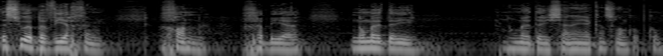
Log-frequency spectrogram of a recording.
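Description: A man talks in a monotone, flat intonation at a medium pitch, with big swings in loudness. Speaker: pastor. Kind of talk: sermon. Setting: church. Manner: halting.

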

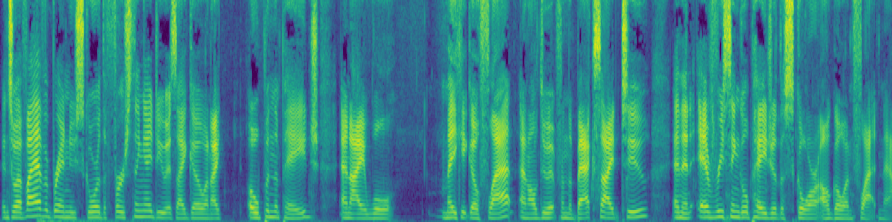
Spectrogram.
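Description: A woman with an American accent and a plain, everyday voice, medium in pitch, fairly even in intonation, fairly quick in pace, on a very clean recording with a silent background. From Texas, small town. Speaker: orchestra conductor. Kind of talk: radio interview.

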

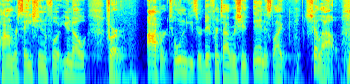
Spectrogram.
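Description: This man has a fairly high, somewhat breathy voice with an American accent. His pitch varies in an ordinary way. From San Francisco, California. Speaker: media personality. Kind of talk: casual chat.

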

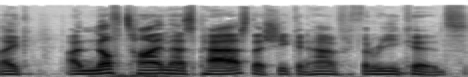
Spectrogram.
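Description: On a very clean recording with a silent background, a man with an unremarkable speaking voice talks at a fairly slow pace and a medium pitch. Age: 20s. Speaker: podcast co-host. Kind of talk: casual chat.

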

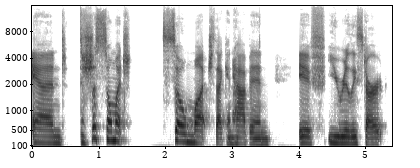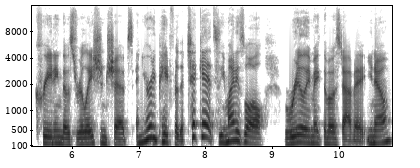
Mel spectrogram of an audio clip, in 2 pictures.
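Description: On a very clean recording with a silent background and a dry, close sound with no echo, a woman with a normal speaking voice talks at a fairly low pitch and a moderate pace, her intonation lively. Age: 30s. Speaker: Instagram expert and influencer. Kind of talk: casual interview chat.

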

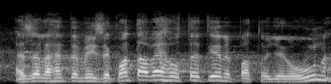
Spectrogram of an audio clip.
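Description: Noticeable background noise accompanies a man's fairly high-pitched voice. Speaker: pastor. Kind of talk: sermon. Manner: animated.

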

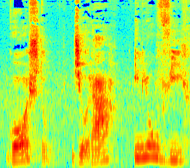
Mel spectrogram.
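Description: A woman at a fairly low pitch with very wide pitch swings, amid noticeable background noise and audible room echo. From São Paulo, Brazil. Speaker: listener. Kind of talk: testimony.

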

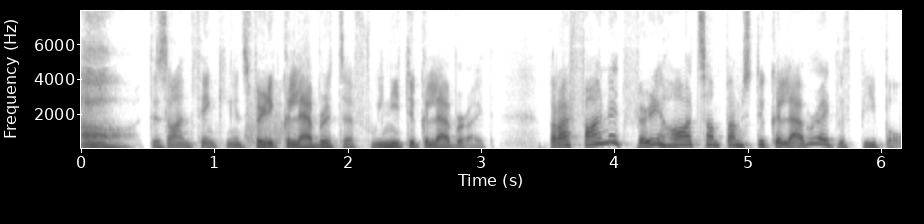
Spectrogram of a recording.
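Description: Over a quiet background, a man with a fairly high pitch speaks very fast with very wide pitch swings, the sound dry and close with no echo. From South Africa. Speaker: experience design consultant. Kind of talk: casual chat.

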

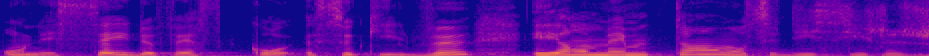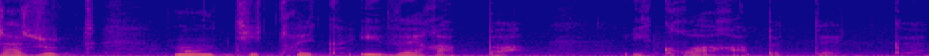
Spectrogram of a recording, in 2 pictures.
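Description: Very slowly, a woman speaks at a medium pitch with a dark, mellow tone and very wide pitch swings. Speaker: retired stage actress. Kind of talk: interview. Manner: animated.

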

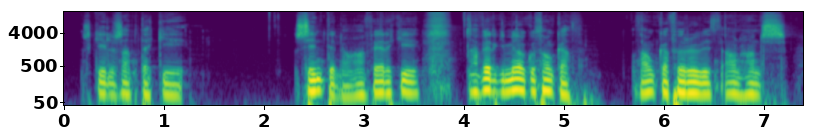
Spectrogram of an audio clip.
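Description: A man's very deep, low voice with a dark, mellow tone and fairly even intonation, on a very clean recording with a silent background. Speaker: lay preacher. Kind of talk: sermon.

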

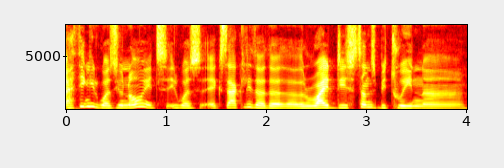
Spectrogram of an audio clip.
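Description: In a very clean recording with a silent background, a woman with a Spanish accent speaks in a dark, mellow tone. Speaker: author. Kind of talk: interview.

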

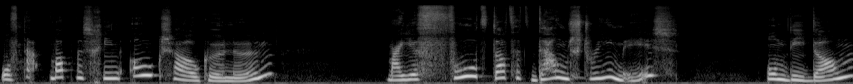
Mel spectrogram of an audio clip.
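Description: A woman talks very slowly in a dark, mellow tone. Her pitch makes big swings.

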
